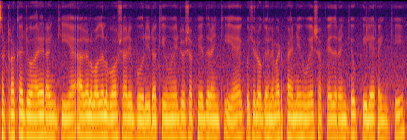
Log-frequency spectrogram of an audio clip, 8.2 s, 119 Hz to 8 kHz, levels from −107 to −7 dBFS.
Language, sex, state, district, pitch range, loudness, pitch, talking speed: Hindi, male, Jharkhand, Jamtara, 115-120 Hz, -22 LUFS, 115 Hz, 235 wpm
